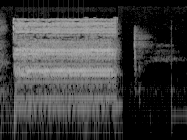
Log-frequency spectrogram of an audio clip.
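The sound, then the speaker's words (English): A loud, harsh buzzer sound effect blares for just over a second, a steady rasping tone with dense harmonics, then cuts off abruptly, followed by a brief faint trailing sound. “All right, you won't be able to hear them, Rick, but I'm going to hit the sound effects here. My dinger, my buzzer.”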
